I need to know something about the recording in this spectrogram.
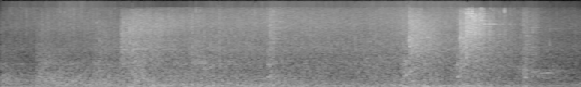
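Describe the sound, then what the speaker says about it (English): Roaring, breathy rush of fire blasting from a pillar in Elden Ring, a dense sustained burst that swells and fades, with a few stronger surges along the way. "there's a pillar shooting that fire"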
